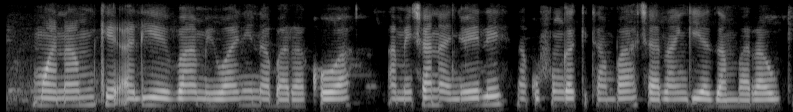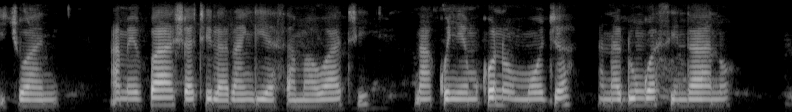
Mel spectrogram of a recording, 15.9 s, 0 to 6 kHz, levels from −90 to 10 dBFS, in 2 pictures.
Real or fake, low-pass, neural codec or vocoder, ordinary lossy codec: real; 5.4 kHz; none; Opus, 32 kbps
